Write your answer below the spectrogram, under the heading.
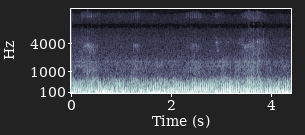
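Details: House cats cuddled up against a person waking in the morning, one getting petted; a deep, even purr throbs without a break, with soft rustles now and then.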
